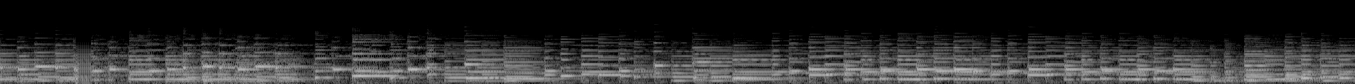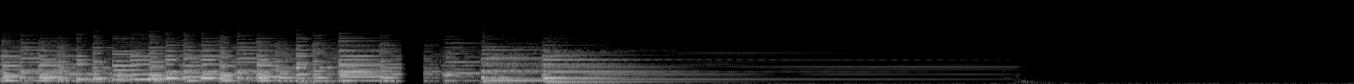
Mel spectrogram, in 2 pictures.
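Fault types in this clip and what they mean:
Call bitrate drop: The estimated bandwidth of the call fell, so the encoder cut its rate from 96 kbps to about 10 kbps and coded the music far more coarsely. From 0.76 to 4.43 s the top end shrinks from 20 kHz to 8 kHz, bottoming out for about 3.6 s, and the sound turns muffled and rough. A second drop, 18.36 to 24.22 s, reaches 11 kbps with a 12 kHz ceiling for about 1.2 s.
Call audio freeze: Around 17.55 s the music stalls for about a quarter of a second, most likely because packets were held up in transit until the receiver's jitter buffer ran dry. The last sound is stretched into a fading tail, followed by roughly 140 ms of silence. At 17.80 s the music picks up exactly where it stopped, so nothing is lost, but everything after runs about 0.23 s later.
Repeated packet loss (robotic sound): Right after the stall, packets went missing several times in quick succession, and each hole was patched by extending the previous sound before the next gap arrived. 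Between 17.88 and 18.01 s there are four short breaks, none longer than about 9 ms. About 80 ms of music is missing and about 25 ms is filled in, giving a brief choppy stutter across that eighth of a second.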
